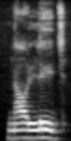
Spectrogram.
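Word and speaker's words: knowledge: जी H silent है के silent N के पहले आया हुआ के प्राया साइलेंट होता है जैसे नी नाइफ नॉलेज नॉट इन सभी वर्ड में के साइलेंट है एल साइलेंट डी एफ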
